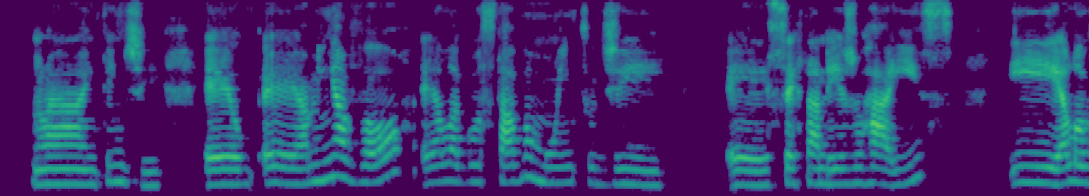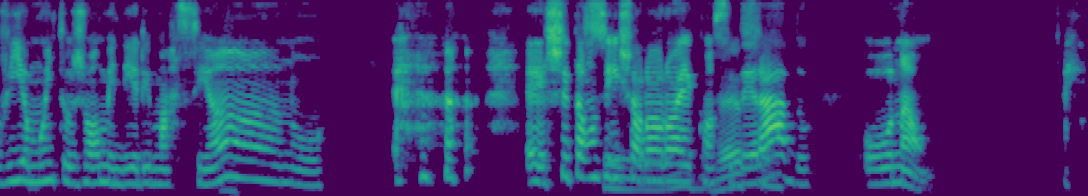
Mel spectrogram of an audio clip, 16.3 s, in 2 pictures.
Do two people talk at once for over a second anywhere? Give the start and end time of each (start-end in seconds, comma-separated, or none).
12.6-14.0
